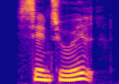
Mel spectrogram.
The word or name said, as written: sensuel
